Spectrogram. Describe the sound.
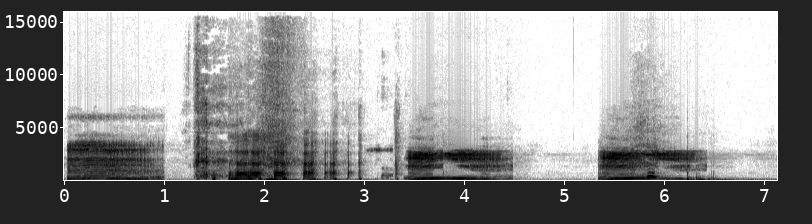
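A man's voice imitates a cow, giving three long, droning moos with pauses between, and a squeaky, creaking chair rattles in between the first two moos.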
